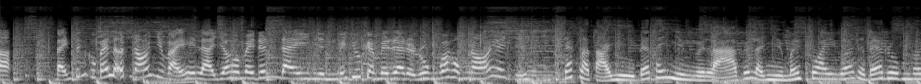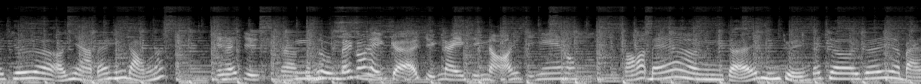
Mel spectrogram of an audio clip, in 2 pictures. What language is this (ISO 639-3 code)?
vie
